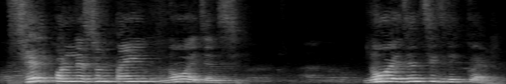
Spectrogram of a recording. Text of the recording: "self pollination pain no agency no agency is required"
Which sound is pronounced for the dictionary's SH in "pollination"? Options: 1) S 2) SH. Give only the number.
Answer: 1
